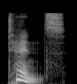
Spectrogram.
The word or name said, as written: tense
